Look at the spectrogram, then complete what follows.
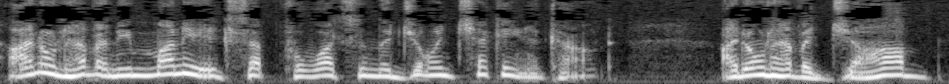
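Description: A man's voice: high-pitched, lively intonation, normal speed, gravelly, mellow, husky, dry recording, exaggerated voice. Brief: scared young mother, pleading through tears, voiced by a male narrator, dry close sound. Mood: frightened. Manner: fretful, pleading, rising with fear. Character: frightened battered young mother, tearful.

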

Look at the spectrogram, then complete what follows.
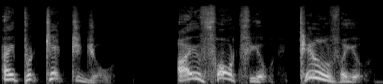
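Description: A man reading an audiobook, voicing a pleading aging male knight who talks haltingly and earnestly, sometimes stammering. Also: sits high, wildly swooping pitch, gravelly, darkish tone, slightly rough, no room sound, clean studio sound, pitched above the performer's own voice, heavily acted.

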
